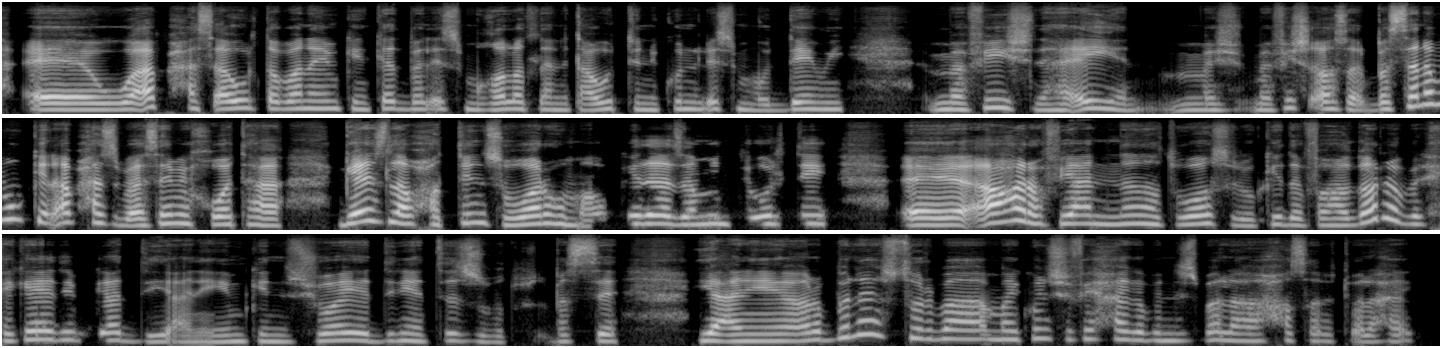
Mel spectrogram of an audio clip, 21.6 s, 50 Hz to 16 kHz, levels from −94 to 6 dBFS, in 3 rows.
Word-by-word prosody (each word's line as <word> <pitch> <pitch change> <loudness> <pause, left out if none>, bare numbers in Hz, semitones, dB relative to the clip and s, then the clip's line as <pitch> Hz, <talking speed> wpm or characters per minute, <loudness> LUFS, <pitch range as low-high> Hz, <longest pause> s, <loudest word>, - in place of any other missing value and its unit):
آآ 205 0 +7
وأبحث 220 +3 +2
أقول 240 +3 +3
طَب 230 -1 -4
أنا 240 +1 +1
يمكن 240 -2 -5
كاتبة 220 0 -6
الاسم 220 -3 -7
غلط 215 +2 -2
لإنّي 205 -1 -7
اتعوّدت 195 +4 -5
إنّي 205 - -6
يكون 225 +3 -8
الاسم 220 -3 -7
قدّامي، 215 +4 -3 0.4
ما 210 0 -2
فيش 250 -2 -2
نهائيًا، 195 +1 -2
مش 195 +2 -9
ما 195 -1 -8
فيش 260 +6 -3
أثَر، 225 -4 -1
بس 220 +7 +2
أنا 345 +5 +6
ممكن 400 -6 0
أبحث 300 -4 +3
بأسامي 215 +7 +2
أخواتها 245 -4 +2 0.3
جايز 320 +4 +8
لو 270 - +7
حاطّين 290 +5 -4
صُوَرهم 250 -1 +2
أو 190 - -4 0.2
كده 265 0 +5
زي 240 -1 -1
ما 255 +2 -3
أنتِ 255 -2 -6
قُلتِ، 260 +1 -2 0.4
آآ 225 +1 +7
أعرف 295 -1 +8
يعني 270 -1 +2
إن 250 +1 -5
أنا 270 -1 -1
أتواصل 245 -2 -3
وكده، 220 +3 -7
فهاجرّب 235 - 0
الحكاية 250 +3 -1
دي 260 -1 -8
بجد 245 -3 -7
يعني 200 0 -8
يمكن 210 0 -8
شوية 235 +4 -2
الدنيا 225 +1 -6
تظبُط، 215 -5 -7 0.2
بس 210 +2 -1 0.5
يعني 225 0 +1
ربنا 265 +8 -4
يستر 320 -6 -5
بقى 285 -1 -1
ما 275 +1 -5
يكونش 295 +1 -7
في 290 +2 -8
حاجة 275 -2 -4
بالنسبة 235 +1 -7
لها 230 -3 -6
حصَلت 225 -3 -10
ولا 200 - -9
حاجة. 210 +3 -11
230 Hz, 190 wpm, -23 LUFS, 215-265 Hz, 0.5 s, جايز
